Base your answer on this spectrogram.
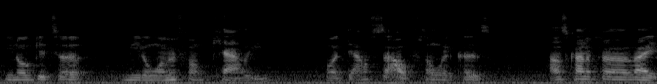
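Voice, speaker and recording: A man with a New York accent speaks at a moderate pace in a fairly low pitch with vocal fry, leaving long, frequent pauses amid audible room echo. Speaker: vlogger. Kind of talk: casual chat. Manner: animated.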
